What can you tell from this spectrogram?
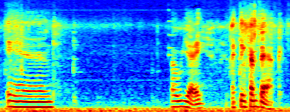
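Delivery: usual speaking voice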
